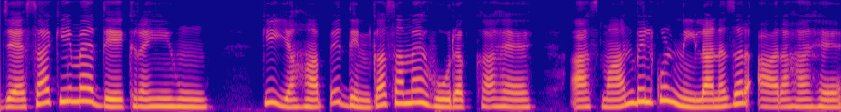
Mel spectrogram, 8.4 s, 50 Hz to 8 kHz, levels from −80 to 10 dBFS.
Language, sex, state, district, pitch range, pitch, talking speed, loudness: Hindi, female, Goa, North and South Goa, 190-280 Hz, 195 Hz, 165 wpm, -13 LUFS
